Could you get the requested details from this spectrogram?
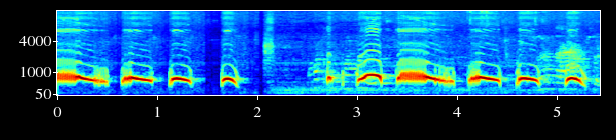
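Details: Spotted dove of a local Indonesian strain singing kuk 3 song, meant to prompt other doves to sing. Long runs of soft, deep, arched coos, about two per second, over faint low background noise.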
